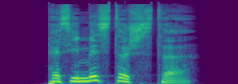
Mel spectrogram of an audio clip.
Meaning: inflection of pessimistisch: 1. strong/mixed nominative/accusative feminine singular superlative degree 2. strong nominative/accusative plural superlative degree
- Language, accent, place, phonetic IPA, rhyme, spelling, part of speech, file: German, Germany, Berlin, [ˌpɛsiˈmɪstɪʃstə], -ɪstɪʃstə, pessimistischste, adjective, De-pessimistischste.ogg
